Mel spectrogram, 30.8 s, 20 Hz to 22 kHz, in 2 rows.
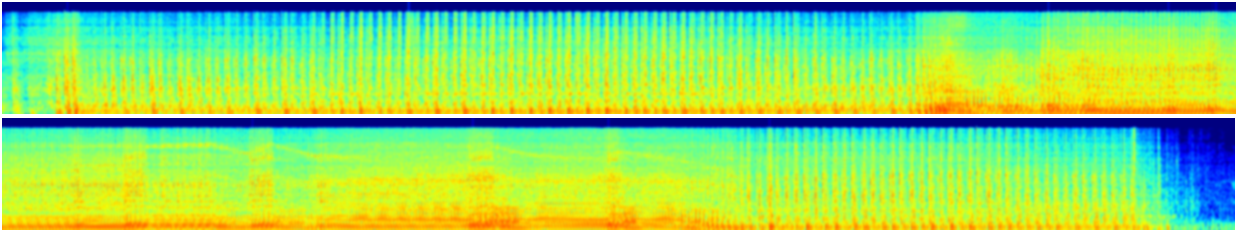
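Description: Kubota Z482 twin-cylinder turbo-diesel in a converted Honda Superdream motorcycle starting almost at once after preheat and idling with a knocking diesel clatter. Between about 12 and 24 seconds it is revved in a series of short blips, with a high turbocharger whine rising and falling with the revs. It is then shut off on the key at the end.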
